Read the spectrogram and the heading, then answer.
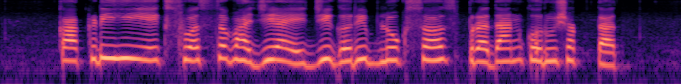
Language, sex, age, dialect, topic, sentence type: Marathi, female, 18-24, Varhadi, agriculture, statement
